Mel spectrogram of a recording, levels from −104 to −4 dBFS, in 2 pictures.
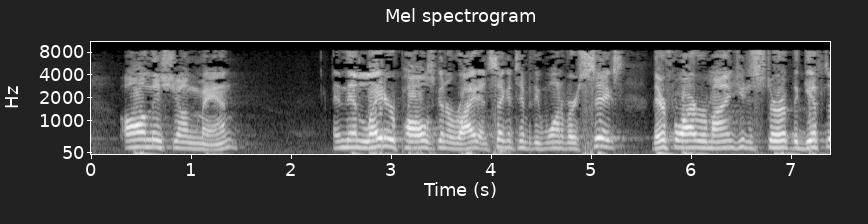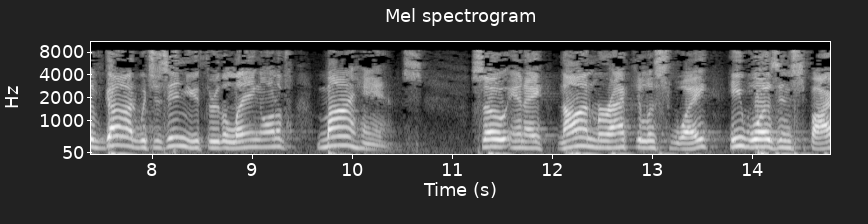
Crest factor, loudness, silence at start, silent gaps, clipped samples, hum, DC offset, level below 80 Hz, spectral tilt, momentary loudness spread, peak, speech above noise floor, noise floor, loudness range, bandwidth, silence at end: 14 dB; -17 LUFS; 0.3 s; none; under 0.1%; none; under 0.1%; -46 dBFS; -3 dB/octave; 10 LU; -2 dBFS; 46 dB; -63 dBFS; 3 LU; 8.8 kHz; 0 s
